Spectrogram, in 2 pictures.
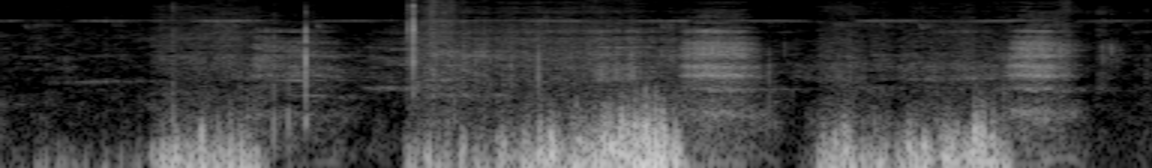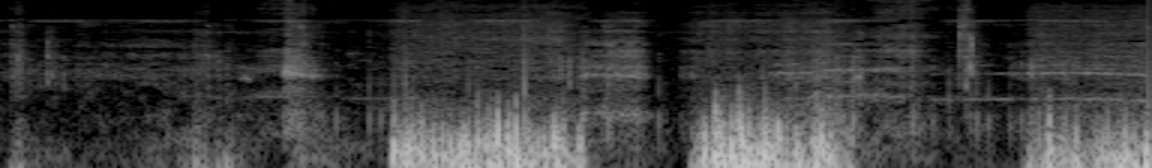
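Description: Air is blown in long, strong puffs onto smouldering embers close by.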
